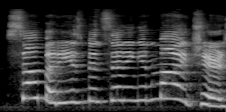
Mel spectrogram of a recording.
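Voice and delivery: very high, quick little-bear squeal; Baby Bear. Acted. Baby Bear finding his chair used, very high upset voice. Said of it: "said Baby Bear".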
